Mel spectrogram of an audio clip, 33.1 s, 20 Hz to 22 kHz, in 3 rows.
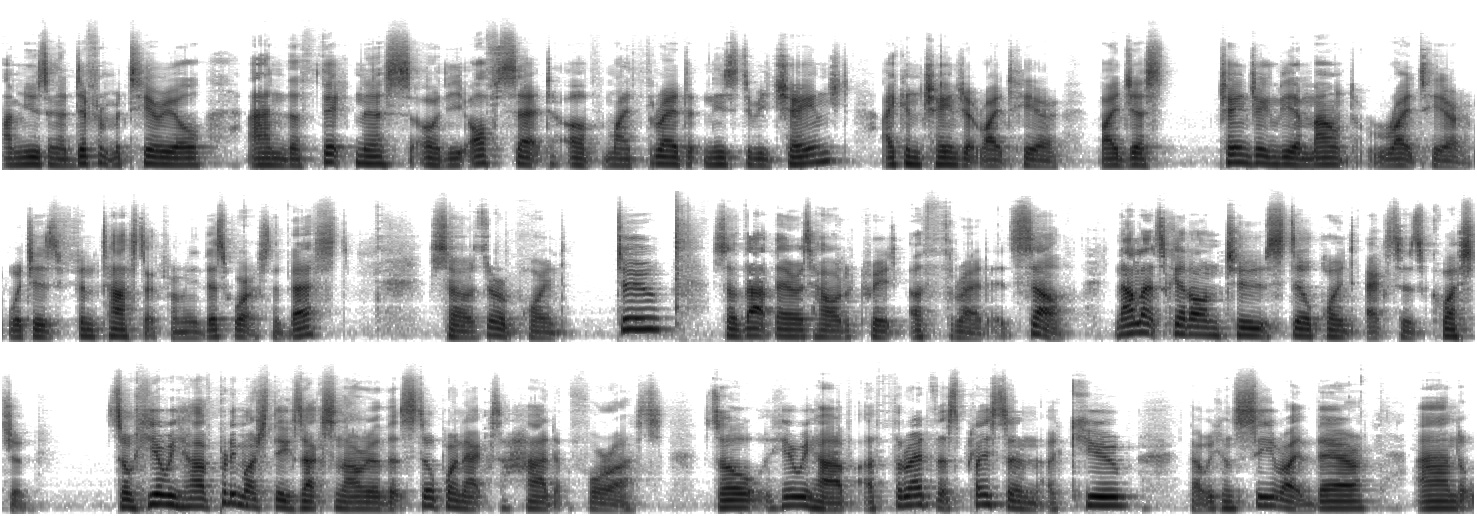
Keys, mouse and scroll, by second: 14.4 0, 14.5 ., 14.8 2, 16.1 Return, 17.3 scroll down 1, 19.6 middle click, 25.8 middle click.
